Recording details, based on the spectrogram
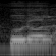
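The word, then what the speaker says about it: أولو: Similarly, this muzakkar plural, the use in Quran is, we are I think all familiar, ulul albabi. So rather than zahu, it's ulu. This wo is not pronounced.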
